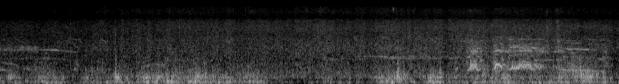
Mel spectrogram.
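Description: A rooster crows faintly near the end, over wind rumbling on the microphone.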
